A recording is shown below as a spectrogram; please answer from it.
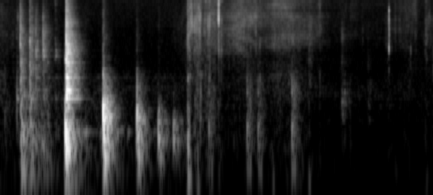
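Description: Snooker balls clacking on a small home table: a sharp clack about half a second in, then a run of fading clicks and knocks as the black drops into a corner pocket and jumps back out.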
